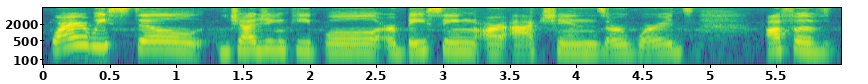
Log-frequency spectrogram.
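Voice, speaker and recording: A woman's voice: mid-range voice, slow, fairly bright tone, no echo. A young woman co-hosting a podcast, talking earnestly in casual chat on a video call from home. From United States. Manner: earnest, talks with rising feeling, many "like" and "you know". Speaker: podcast co-host. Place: room at home, indoors. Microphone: video call webcam mic.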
